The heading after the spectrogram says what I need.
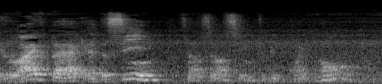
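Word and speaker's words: Cao Cao: difficult to pronounce because it's written c-a-o-c-a-o in the modern pinyin and the c is always pronounced as ts salsa and salsa ps is how it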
